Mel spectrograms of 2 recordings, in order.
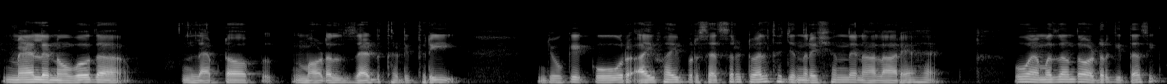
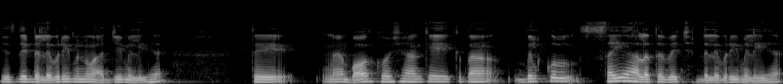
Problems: none marked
